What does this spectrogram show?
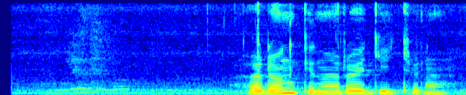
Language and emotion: Russian, neutral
